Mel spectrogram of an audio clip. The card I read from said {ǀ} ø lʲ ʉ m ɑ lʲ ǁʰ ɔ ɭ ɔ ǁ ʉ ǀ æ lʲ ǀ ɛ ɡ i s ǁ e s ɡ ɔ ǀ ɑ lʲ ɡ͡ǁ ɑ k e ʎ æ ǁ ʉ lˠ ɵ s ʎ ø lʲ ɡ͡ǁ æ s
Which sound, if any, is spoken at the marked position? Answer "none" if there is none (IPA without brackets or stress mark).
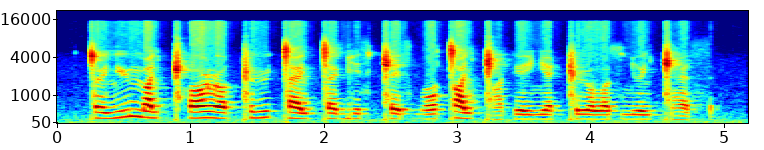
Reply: ǀ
